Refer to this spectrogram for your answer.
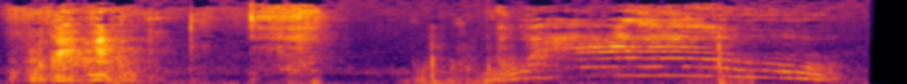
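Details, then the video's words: Cats fighting: a harsh, noisy burst and short scuffling sounds open, then a long, drawn-out moaning yowl with rich harmonics that wavers and slides downward in pitch before stopping abruptly. "funny cats fighting"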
